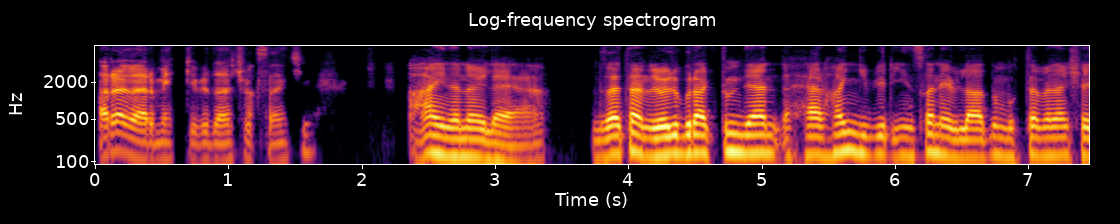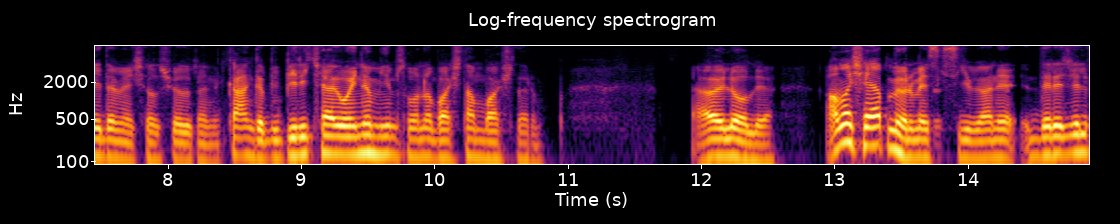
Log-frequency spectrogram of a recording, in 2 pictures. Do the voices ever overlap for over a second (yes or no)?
no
